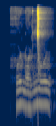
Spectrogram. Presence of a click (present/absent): present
